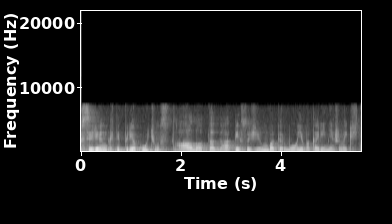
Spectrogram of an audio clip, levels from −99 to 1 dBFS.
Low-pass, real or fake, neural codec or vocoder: 7.2 kHz; real; none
